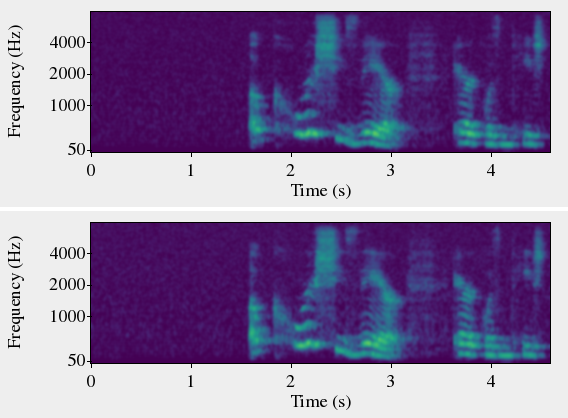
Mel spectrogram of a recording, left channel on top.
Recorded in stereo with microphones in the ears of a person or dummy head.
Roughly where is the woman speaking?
Right.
